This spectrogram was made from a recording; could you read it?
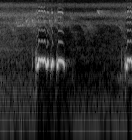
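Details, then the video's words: Perkutut lokal, a local zebra dove, sings one rolling phrase of four quick cooing notes, and the next phrase begins just as the clip ends. Low background hum. "perkutut lokal gacor suara asli"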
